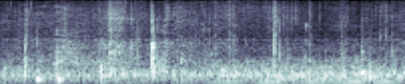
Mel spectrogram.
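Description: Eating sounds: chewing a bratwurst in a bun, with a few sharp mouth clicks, the loudest about a second and a half in, and small handling noises from a paper food tray, over a low steady hum.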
